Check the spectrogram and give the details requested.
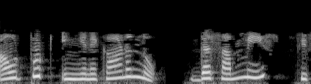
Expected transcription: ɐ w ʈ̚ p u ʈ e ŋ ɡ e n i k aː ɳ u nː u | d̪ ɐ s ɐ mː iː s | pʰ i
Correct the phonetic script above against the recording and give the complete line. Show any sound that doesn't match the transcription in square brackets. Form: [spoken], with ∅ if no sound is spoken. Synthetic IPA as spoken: ɐ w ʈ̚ p u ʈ [i] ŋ ɡ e n [e] k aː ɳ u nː u | d̪ ɐ s ɐ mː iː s | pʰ i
